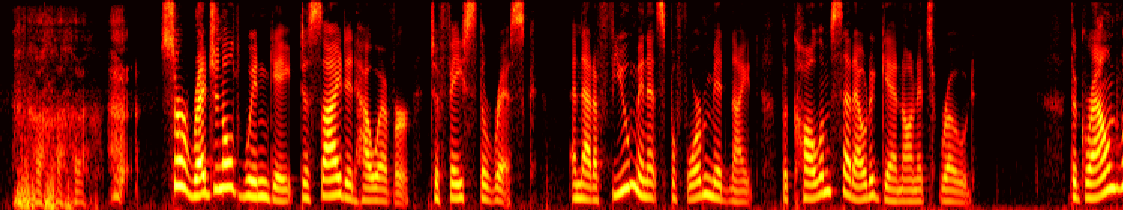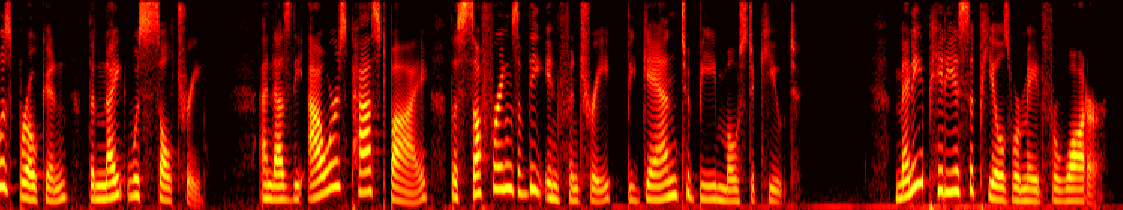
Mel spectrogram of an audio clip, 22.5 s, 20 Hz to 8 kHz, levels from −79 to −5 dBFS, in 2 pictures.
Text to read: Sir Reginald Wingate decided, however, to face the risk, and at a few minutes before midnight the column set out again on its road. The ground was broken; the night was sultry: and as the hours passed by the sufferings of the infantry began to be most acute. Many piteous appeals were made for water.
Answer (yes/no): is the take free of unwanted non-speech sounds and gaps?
no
